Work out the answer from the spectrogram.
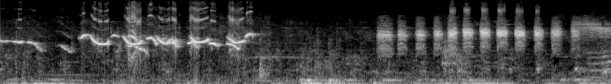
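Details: Common iora (cipoh, sirtu) song used as bait for young birds: warbled twisting whistles and squeaks, then a rapid even series of about a dozen high clipped notes.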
